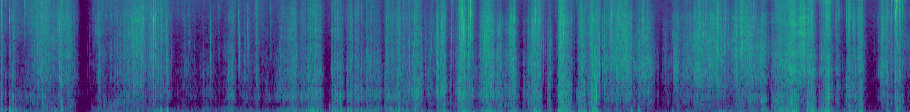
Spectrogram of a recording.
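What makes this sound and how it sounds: Fingertips and nails handle and rub a small, soft cotton fabric zip fanny pack with a pastel heart print, which is hollow and looks empty, working over the fabric and the zipper edge. The result is a dense, irregular stream of rustling, crinkling and scratchy scraping with bright hiss and soft low thumps, broken by a couple of brief near-silent pauses.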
